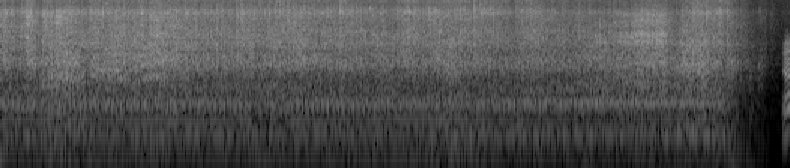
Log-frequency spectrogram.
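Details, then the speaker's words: Worm-drive garage door opener after spraying lubricant on all contact points: a continuous mid-pitched whirring, steady with no squeal or grinding, about half as loud as before. "right so that's actually about twice as quiet as it was if you believe that so hope this helps everyone have a great day out there and we'll see you next time"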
